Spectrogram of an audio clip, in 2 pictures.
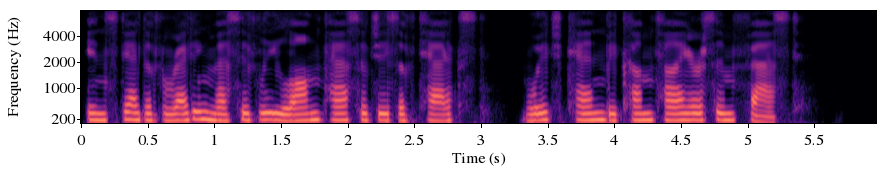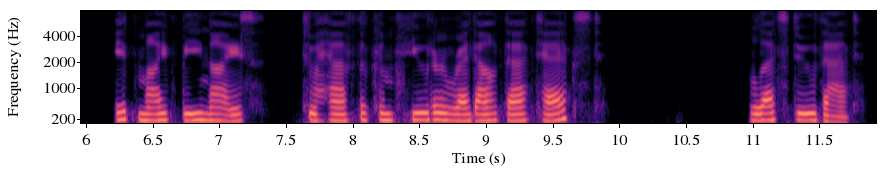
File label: text2speech picotts reads english text female voice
